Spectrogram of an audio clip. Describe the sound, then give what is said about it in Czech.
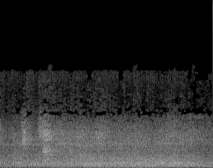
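A metro train departing, with a steady, loud rumbling roar of wheels and running gear held evenly throughout and no voices. “Vlak se rozjíždí.”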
